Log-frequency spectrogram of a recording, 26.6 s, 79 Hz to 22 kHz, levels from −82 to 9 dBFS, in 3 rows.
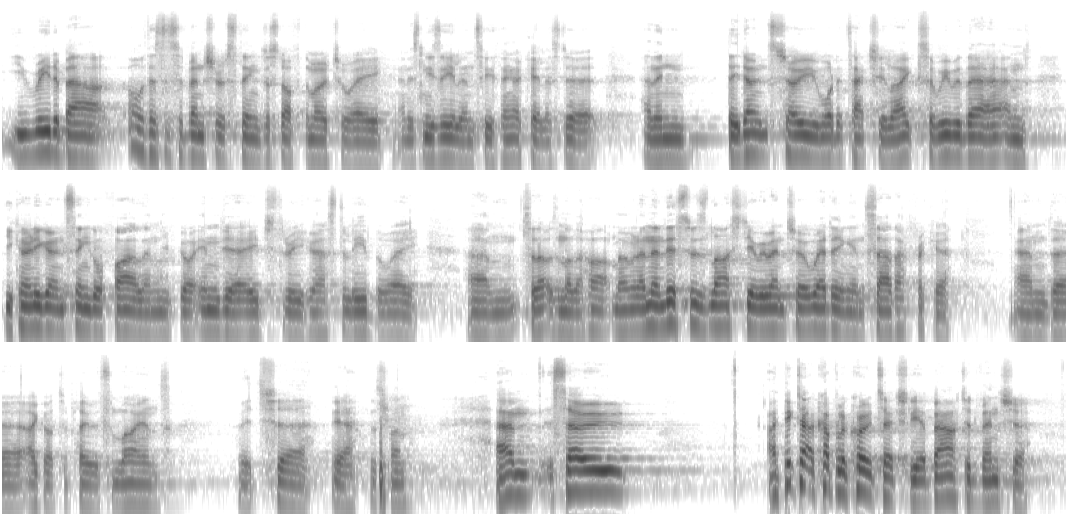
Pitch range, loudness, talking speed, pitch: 110-135 Hz, -29 LUFS, 235 wpm, 120 Hz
